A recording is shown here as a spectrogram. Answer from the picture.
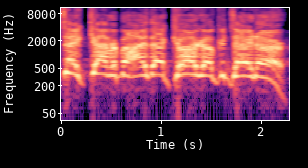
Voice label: US order cover cargo container, battlechatter, english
